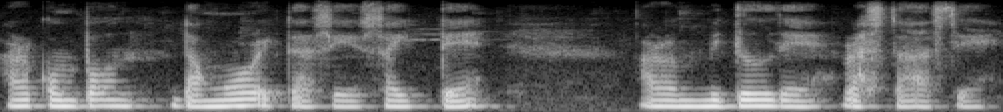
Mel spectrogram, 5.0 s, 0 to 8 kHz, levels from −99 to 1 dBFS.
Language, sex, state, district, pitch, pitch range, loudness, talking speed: Nagamese, female, Nagaland, Kohima, 160 Hz, 155-170 Hz, -16 LUFS, 145 wpm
